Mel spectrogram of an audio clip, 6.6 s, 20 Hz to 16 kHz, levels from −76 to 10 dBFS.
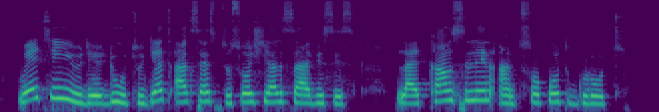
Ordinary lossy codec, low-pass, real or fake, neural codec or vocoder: Opus, 32 kbps; 14.4 kHz; real; none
